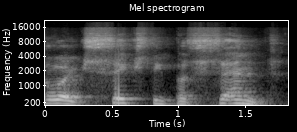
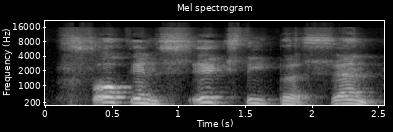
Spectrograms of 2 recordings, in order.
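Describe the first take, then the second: First: Said in the usual way. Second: "Fucking sixty percent" drawn out slowly with weight on "Fucking"; slow emphatic repeat. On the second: Real, not acted. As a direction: repeat it slowly so the figure sinks in.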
